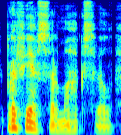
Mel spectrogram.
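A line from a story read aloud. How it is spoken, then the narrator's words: Exclaiming. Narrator (Russian): воскликнул он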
